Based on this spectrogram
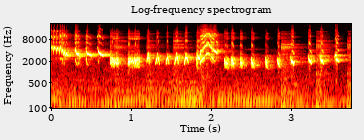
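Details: Orange-headed thrush (anis merah) in a rapid, continuous song: a dense chain of short chirping notes repeated several times a second, with a loud rising-and-falling whistled sweep midway.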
